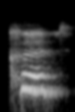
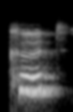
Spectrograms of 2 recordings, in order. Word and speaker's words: could: The L is silent in would, could, and should. Could would should could.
